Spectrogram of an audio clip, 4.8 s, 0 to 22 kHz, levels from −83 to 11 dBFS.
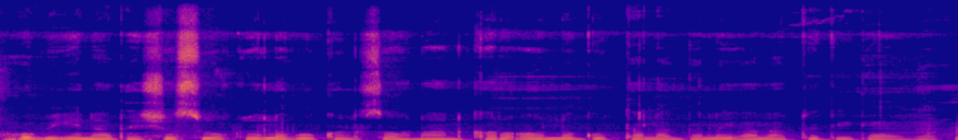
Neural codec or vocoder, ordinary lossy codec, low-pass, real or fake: none; none; none; real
